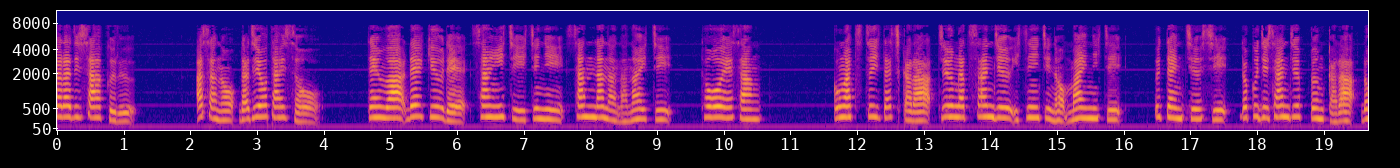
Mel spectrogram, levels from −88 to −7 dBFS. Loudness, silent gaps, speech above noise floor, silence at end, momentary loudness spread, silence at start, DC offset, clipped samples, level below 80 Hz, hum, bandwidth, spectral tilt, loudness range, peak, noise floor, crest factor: -27 LUFS; none; 35 dB; 0 s; 8 LU; 0 s; under 0.1%; under 0.1%; -74 dBFS; none; 8 kHz; -3.5 dB/octave; 3 LU; -8 dBFS; -62 dBFS; 20 dB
